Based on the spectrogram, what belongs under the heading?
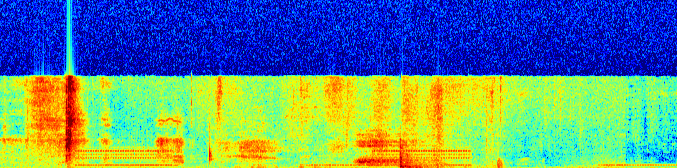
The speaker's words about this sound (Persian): ای بابا چرا گوشیشو جواب نمیده؟ جواب نمیده. نه جواب نمیده.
